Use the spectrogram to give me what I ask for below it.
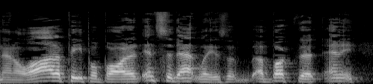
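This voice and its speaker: Here a man talks in an American accent at medium pitch. His pace is moderate, with ordinary pitch variation. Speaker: business speaker. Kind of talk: conference keynote talk. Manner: dynamic, swings from loud to quiet.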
